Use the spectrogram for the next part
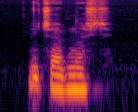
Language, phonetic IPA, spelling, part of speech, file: Polish, [lʲiˈt͡ʃɛbnɔɕt͡ɕ], liczebność, noun, LL-Q809 (pol)-liczebność.wav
